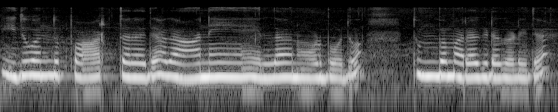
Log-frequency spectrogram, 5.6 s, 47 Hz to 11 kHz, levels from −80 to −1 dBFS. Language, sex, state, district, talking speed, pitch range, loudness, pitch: Kannada, female, Karnataka, Bijapur, 130 wpm, 250-275 Hz, -16 LUFS, 260 Hz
